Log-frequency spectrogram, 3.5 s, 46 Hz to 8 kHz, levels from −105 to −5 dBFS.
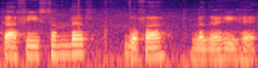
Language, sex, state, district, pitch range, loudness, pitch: Hindi, male, Rajasthan, Jaipur, 100-125 Hz, -18 LUFS, 110 Hz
